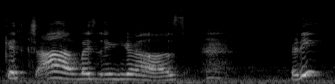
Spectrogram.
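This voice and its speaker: Woman, children's storytime teacher, sing-song and exaggerated, high-pitched, unhurried, interactive read-aloud. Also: expressive, fairly bright tone, slight background noise.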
